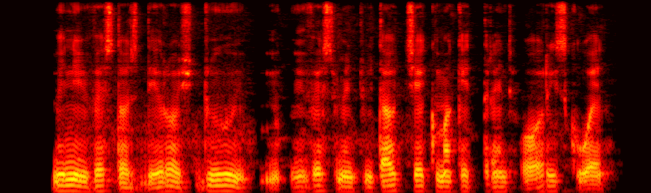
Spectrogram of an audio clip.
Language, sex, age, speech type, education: Nigerian Pidgin, male, 15-29, spontaneous, tertiary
